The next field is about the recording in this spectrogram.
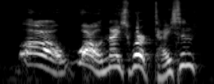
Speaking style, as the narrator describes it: I yelled

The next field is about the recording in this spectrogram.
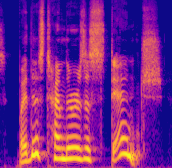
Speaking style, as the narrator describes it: cries

